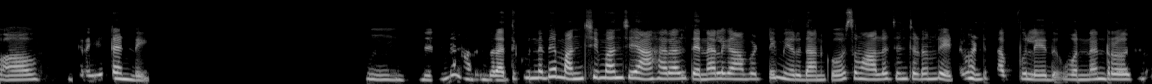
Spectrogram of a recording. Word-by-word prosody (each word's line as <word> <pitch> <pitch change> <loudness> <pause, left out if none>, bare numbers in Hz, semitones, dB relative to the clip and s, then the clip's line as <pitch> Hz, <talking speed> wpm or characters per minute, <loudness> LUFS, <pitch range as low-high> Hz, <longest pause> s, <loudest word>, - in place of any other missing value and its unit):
Wow! 215 +2 0 0.4
Great 445 +3 -5
అండి. 225 -6 0 2.2
హ్మ్. 220 -2 -3 0.3
నిజంగా 245 - -4
మనం 230 -2 -6
బ్రతికున్నదే 285 - +1
మంచి, 270 +5 +2
మంచి 310 +1 +4 0.2
ఆహారాలు 265 +1 +2
తినాలి 255 +2 +3
గాబట్టి. 250 0 -2
మీరు 225 -4 +1
దాని 205 0 0
కోసం 265 +6 -1
ఆలోచించడంలో 255 +1 -1
ఎటువంటి 265 +4 -2
తప్పు 220 +4 -4
లేదు. 215 0 -1 0.2
ఉన్నని 235 +4 -1
రోజులు 240 +4 -1
250 Hz, 110 wpm, -23 LUFS, 220-265 Hz, 2.2 s, మంచి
